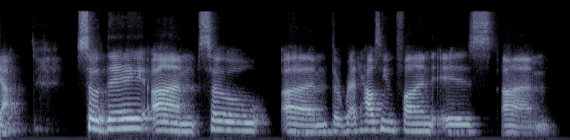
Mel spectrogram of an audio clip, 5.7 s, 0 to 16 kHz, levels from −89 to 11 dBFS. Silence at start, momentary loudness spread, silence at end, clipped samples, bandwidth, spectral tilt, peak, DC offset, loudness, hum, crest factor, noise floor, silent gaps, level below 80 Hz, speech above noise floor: 0 s; 10 LU; 0.2 s; under 0.1%; 13 kHz; -3.5 dB/octave; -4 dBFS; under 0.1%; -23 LUFS; none; 18 dB; -49 dBFS; none; -74 dBFS; 26 dB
